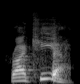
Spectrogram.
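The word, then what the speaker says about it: רקיע: The dome in Hebrew is called a raia. Okay. Ra and a Q. Kia. Okay. Rakia.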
